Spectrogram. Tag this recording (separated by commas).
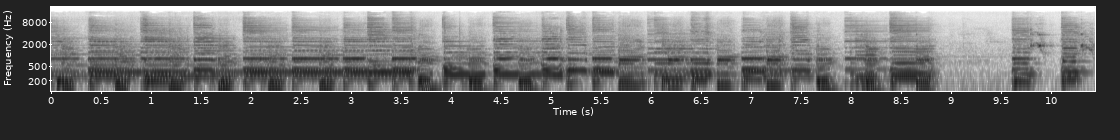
Acoustic guitar, Guitar, Music, Strum, Musical instrument, Plucked string instrument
